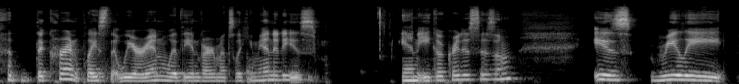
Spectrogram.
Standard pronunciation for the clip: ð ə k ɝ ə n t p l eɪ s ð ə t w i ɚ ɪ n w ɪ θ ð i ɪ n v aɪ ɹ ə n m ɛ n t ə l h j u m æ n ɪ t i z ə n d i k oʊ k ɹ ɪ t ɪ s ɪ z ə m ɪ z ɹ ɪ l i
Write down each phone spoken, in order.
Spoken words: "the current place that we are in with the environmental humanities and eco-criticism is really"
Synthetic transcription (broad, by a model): ð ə k ɝ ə n p l eɪ s ð ə t w i ɚ ɪ n w ɪ ð i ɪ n v aɪ ɹ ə n m ɛ n t l h j u m æ n ɪ t i z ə n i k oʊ k ɹ ɪ t ɪ s ɪ z ə m ɪ z ɹ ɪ l i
